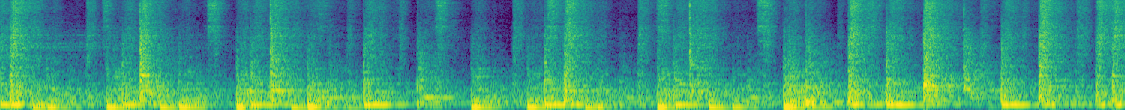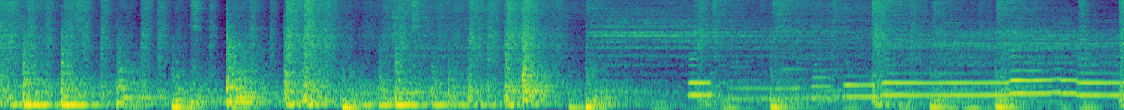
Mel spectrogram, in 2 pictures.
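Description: Jazz drum kit (a Gretsch set) played as a busy solo break of snare hits, rimshots, rolls and bass-drum kicks, with a double bass walking underneath. About twelve seconds in, the drums thin out and an alto saxophone comes back in with held notes.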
